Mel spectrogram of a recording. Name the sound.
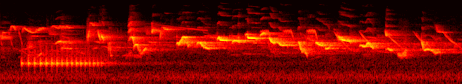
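eurasian blackcap song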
